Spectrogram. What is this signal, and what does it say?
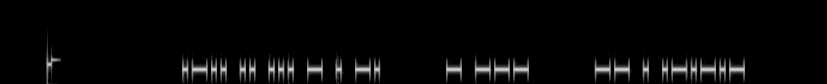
Morse code, heard as a keyed tone, about 25 wpm, 700 Hz. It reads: LISTEN TO ME.
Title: 2x Word-Spacing - Sentences from Top 400 Words - 25wpm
